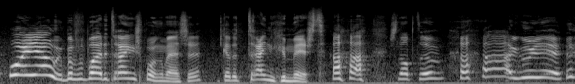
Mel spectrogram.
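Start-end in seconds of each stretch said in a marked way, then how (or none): 0.1-1.6 high, loud excited whoop; loud gleeful boast; thrilled. Real, not acted. Thrilled at jumping past train. 3.3-5.6 high laughing over a pun; pleased high laughter; laughing at own joke. Real, not acted.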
